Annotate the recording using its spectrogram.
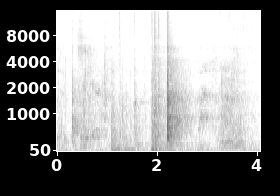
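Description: Handling noises as a circuit card is pulled from its slot in a traffic signal cabinet: scattered clicks and rustling of paper, with one sharp clack a little over two seconds in.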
